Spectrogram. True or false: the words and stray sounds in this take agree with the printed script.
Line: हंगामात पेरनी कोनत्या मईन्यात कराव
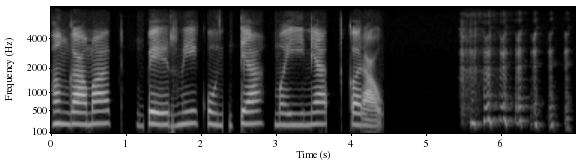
false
